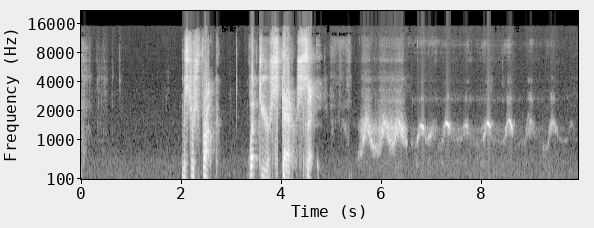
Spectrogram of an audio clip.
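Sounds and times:
speech: 0:02.0 - 0:02.8, 0:03.4 - 0:04.8
birds chirping: 0:05.6 - 0:09.9.

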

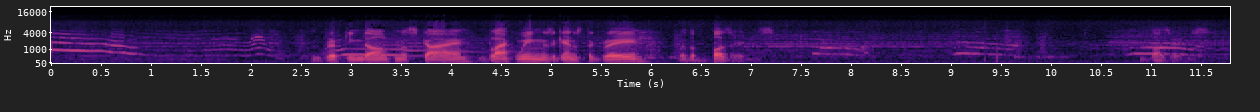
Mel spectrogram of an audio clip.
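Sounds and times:
coyote howling: 0:00.0 - 0:05.0, 0:07.4 - 0:08.3, 0:08.9 - 0:09.8, 0:10.7 - 0:11.7
speech: 0:02.6 - 0:07.3.

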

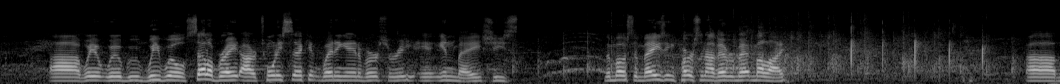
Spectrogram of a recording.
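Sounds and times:
speech: 0:00.5 - 0:05.2, 0:06.0 - 0:08.2, 0:10.3 - 0:10.6
live audience applause: 0:05.3 - 0:10.3.

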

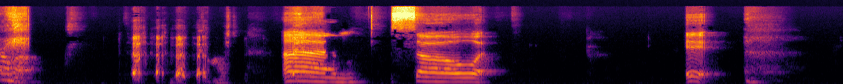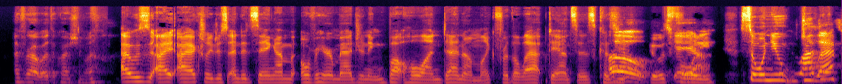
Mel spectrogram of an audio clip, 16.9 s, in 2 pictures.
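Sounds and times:
person mimicking sneezes: 0:00.0 - 0:00.4
speech: 0:00.1 - 0:00.4, 0:02.8 - 0:05.0, 0:06.9 - 0:07.7, 0:08.6 - 0:16.8
laughter: 0:01.2 - 0:02.3.

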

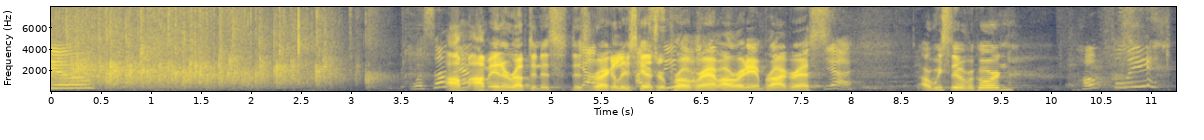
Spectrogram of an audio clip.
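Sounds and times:
audience applause: 0:00.0 - 0:03.5
speech: 0:03.8 - 0:08.1, 0:08.7 - 0:10.6.

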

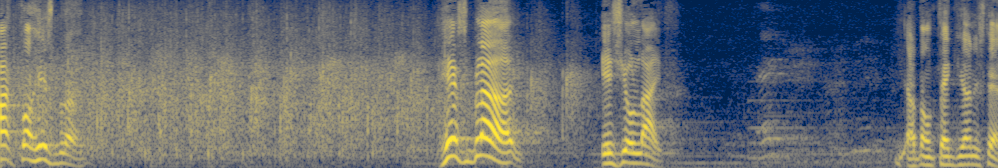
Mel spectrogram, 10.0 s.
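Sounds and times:
speech: 0:00.0 - 0:01.0, 0:04.4 - 0:05.3, 0:06.0 - 0:06.7, 0:09.0 - 0:09.9
people clapping hands: 0:00.0 - 0:06.0.

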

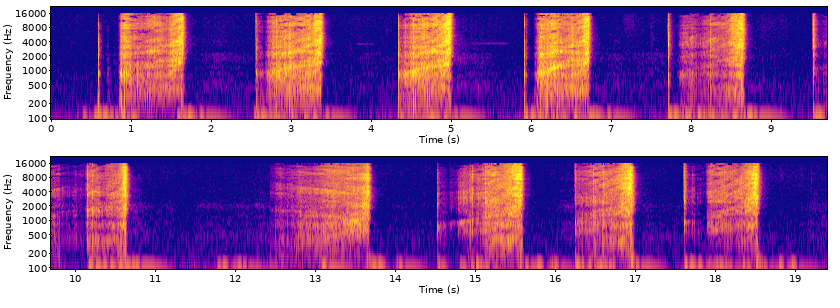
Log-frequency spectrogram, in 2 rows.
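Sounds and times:
knife drawn across a sharpening stone: 0:00.9 - 0:01.7, 0:02.6 - 0:03.4, 0:04.4 - 0:05.1, 0:06.0 - 0:06.8, 0:07.8 - 0:08.7, 0:09.5 - 0:10.7, 0:12.5 - 0:13.8, 0:14.6 - 0:15.6, 0:16.2 - 0:17.0, 0:17.6 - 0:18.6.

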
